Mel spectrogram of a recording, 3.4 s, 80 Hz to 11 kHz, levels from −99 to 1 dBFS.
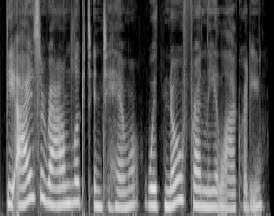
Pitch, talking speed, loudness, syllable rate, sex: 260 Hz, 175 wpm, -20 LUFS, 5.5 syllables/s, female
